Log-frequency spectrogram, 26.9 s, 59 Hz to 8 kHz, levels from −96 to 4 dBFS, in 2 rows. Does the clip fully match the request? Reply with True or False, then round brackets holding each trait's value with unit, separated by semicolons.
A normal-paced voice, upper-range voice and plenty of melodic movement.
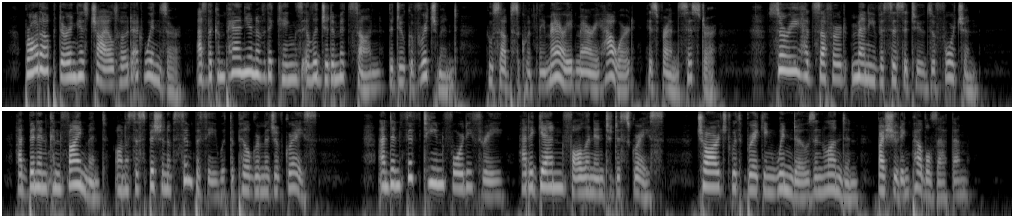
True (150 wpm; 205 Hz; 6.6 semitones)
